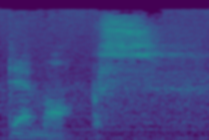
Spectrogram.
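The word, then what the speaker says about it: Demoux: That's how I pronounced it too, because it was like Renault, but yeah, it's got an X on the end, so I think it's silent. – Demox. – That's the other way you can pronounce it.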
